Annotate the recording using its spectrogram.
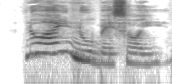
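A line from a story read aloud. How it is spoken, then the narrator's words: Sad. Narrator (Spanish): dijo tristemente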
